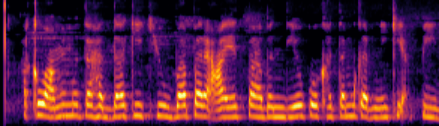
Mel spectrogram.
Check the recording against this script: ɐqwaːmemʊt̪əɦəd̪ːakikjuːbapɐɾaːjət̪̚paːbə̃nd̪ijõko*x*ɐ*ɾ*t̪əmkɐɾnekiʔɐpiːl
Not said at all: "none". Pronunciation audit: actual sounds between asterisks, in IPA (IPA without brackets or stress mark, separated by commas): x, none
